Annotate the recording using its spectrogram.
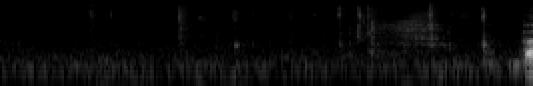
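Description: Typing on a laptop keyboard: a run of faint, irregular key clicks.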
